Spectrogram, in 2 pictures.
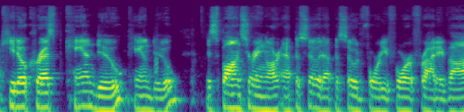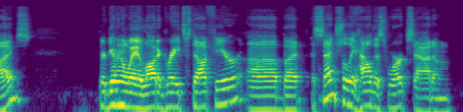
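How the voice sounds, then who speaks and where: A man's voice: medium pitch, a bit bright. A man co-hosting a live talk show, enthusiastic and casual, explaining a giveaway segment and swearing freely. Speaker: co-host.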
